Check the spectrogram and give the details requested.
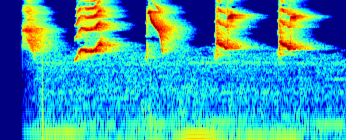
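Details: Long-tailed shrike, still singing energetically at night and constantly flicking its tail: five harsh, descending, scratchy notes spaced about two-thirds of a second apart over a quiet low hum.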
